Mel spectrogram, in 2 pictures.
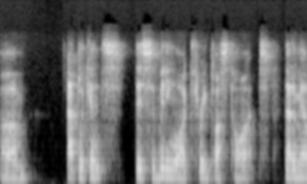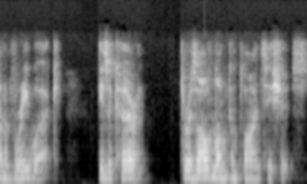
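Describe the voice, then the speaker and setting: The delivery runs at a fairly slow pace. An Australian accent is heard. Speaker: tech company founder presenting product. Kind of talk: product presentation. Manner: casual with many fillers.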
